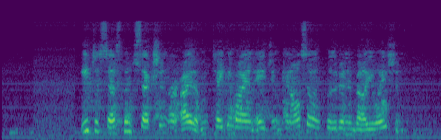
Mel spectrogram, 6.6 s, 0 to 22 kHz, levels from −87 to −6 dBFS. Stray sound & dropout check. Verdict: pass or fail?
pass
